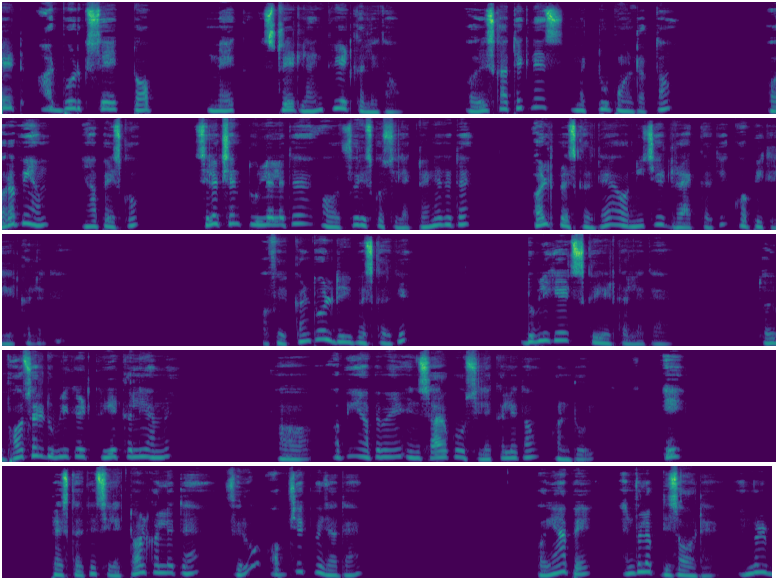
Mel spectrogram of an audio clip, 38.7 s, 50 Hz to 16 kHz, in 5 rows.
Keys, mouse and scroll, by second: 13.7 alt+click, 18.9 ctrl+d, 22.1 ctrl+d, 23.1 alt+scroll down 1, 24.9 ctrl+d, 25.2 ctrl+d.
